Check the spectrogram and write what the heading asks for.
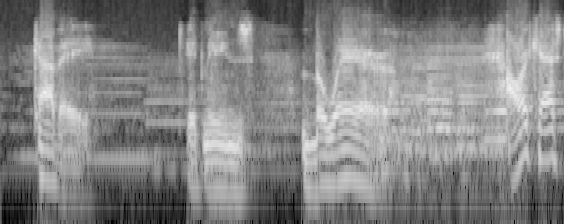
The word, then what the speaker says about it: cave: Latin word spelled the same way c-a-v-e but pronounced Cabe it means beware our cast included Marion Zelda's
